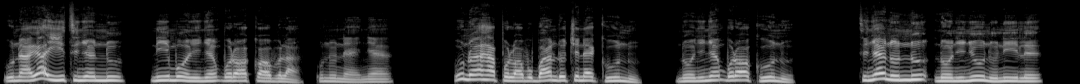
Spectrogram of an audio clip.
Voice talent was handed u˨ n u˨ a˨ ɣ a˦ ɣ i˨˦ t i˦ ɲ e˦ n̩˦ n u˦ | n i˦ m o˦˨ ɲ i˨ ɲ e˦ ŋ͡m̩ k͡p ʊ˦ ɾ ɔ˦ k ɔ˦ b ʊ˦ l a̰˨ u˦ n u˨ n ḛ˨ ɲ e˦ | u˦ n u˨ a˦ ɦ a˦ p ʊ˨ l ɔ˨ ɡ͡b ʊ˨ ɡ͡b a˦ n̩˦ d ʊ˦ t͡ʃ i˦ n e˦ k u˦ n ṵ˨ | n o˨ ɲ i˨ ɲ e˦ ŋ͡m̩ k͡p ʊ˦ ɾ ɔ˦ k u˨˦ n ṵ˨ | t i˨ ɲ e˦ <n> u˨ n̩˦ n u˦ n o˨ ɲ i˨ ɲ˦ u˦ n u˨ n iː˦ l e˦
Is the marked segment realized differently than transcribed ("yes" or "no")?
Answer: no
